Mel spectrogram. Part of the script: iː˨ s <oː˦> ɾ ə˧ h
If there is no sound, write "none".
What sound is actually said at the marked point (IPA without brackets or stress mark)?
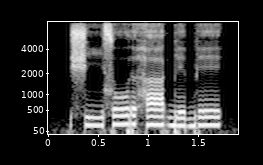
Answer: oː˦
